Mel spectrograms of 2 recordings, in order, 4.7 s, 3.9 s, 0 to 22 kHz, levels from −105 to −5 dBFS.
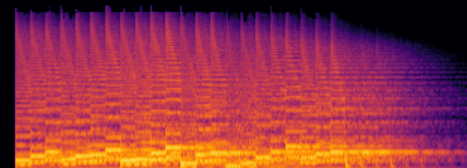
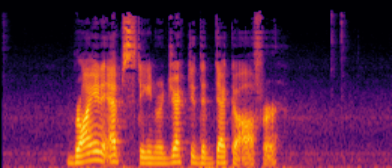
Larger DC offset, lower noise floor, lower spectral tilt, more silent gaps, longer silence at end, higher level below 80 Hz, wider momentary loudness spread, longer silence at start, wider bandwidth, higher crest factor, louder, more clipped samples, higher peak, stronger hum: first, 0.6% vs under 0.1%; second, -44 dBFS vs -56 dBFS; first, -6.5 dB/octave vs -4 dB/octave; neither; second, 0.25 s vs 1.15 s; first, -34 dBFS vs -50 dBFS; second, 8 LU vs 11 LU; second, 0.15 s vs 0.65 s; about the same, 15.5 kHz vs 16 kHz; second, 14 dB vs 20 dB; about the same, -20 LUFS vs -19 LUFS; neither; second, -6 dBFS vs 0 dBFS; neither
